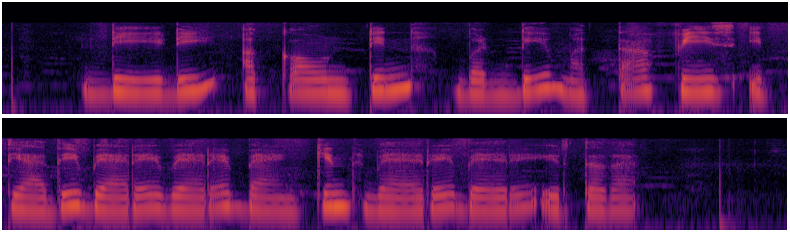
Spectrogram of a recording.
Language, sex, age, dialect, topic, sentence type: Kannada, female, 18-24, Dharwad Kannada, banking, statement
